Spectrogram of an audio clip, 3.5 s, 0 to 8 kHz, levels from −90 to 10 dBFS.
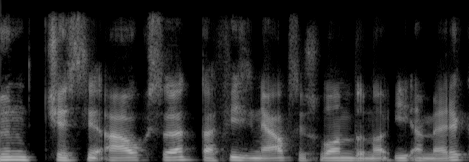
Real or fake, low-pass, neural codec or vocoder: fake; 7.2 kHz; codec, 16 kHz, 2 kbps, X-Codec, HuBERT features, trained on balanced general audio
